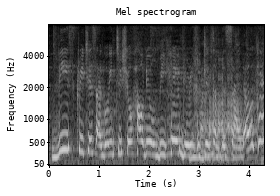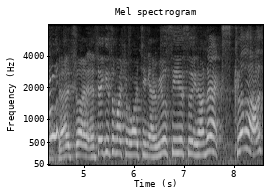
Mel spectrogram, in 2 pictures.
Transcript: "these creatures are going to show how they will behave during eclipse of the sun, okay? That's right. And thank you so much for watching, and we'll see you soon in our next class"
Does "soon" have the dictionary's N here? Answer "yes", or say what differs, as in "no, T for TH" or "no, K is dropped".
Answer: no, N is dropped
